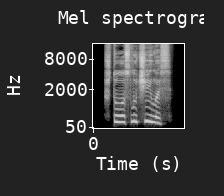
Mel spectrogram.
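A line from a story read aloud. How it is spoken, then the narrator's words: Frightened. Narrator (Russian): испуганно проговорила Аннабель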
